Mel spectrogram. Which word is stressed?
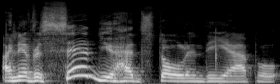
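said. The word "said" carries the stress. It was written, not spoken. "Oh, maybe I just wrote a note about it"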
